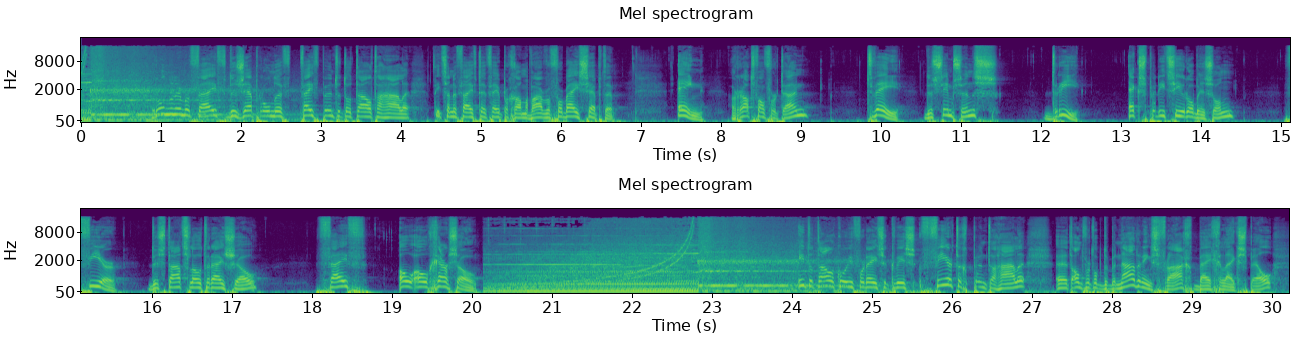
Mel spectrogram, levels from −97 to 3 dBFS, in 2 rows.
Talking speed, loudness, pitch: 105 wpm, -18 LUFS, 190 Hz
